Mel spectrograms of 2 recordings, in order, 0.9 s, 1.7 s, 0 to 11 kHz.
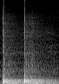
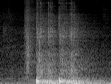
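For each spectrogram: First: Two low, muffled knocks around 105 Hz with no bright ring mark the container as full. Second: Two low, booming knocks around 110 Hz with a hollow, drum-like body point to an empty booth or container.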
